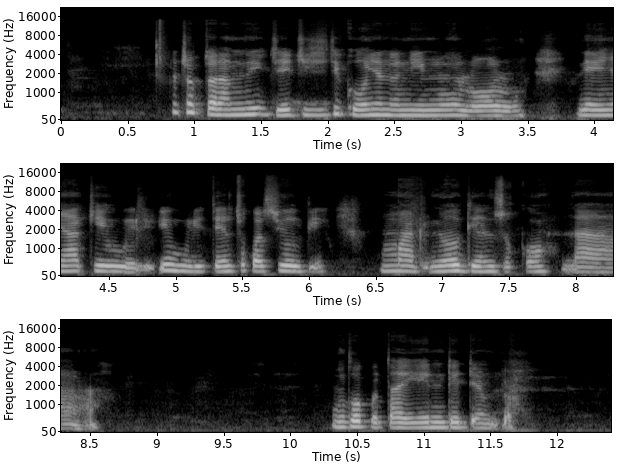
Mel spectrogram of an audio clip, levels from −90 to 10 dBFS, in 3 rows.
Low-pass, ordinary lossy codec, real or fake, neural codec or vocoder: 14.4 kHz; none; fake; codec, 44.1 kHz, 2.6 kbps, SNAC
